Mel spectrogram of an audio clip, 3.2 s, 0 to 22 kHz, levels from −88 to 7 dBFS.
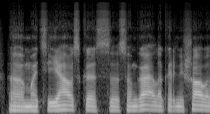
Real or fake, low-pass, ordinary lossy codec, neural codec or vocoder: fake; 19.8 kHz; Opus, 16 kbps; autoencoder, 48 kHz, 32 numbers a frame, DAC-VAE, trained on Japanese speech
